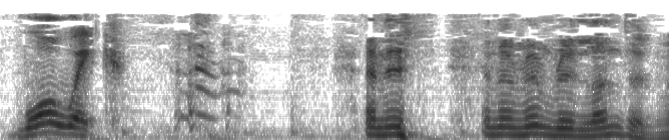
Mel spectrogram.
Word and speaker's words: Warwick: We have the same with I love the way, because we have a place in the UK called Warwick. Okay, spelled Warwick, but we pronounce it as Warwick.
